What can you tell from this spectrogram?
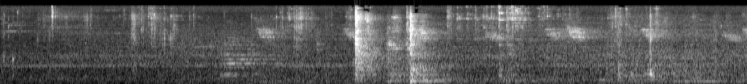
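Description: A bunch of car keys jangling and clinking in a hand, loudest in a couple of sharp clatters a little past the middle and once more near the end. Birds chirp faintly in the background.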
